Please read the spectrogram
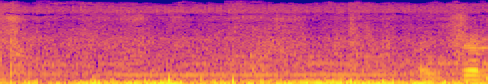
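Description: Low rumble of wind and handling on a hand-held phone microphone, with a faint steady hum joining about half a second in and two faint clicks near the middle.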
